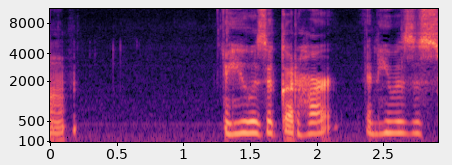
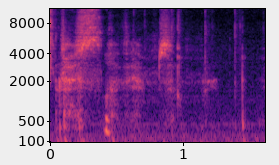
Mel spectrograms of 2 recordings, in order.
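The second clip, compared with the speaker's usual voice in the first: much softer, breathless whispered sob; crying whisper; 13 dB quieter than usual. Real, not acted. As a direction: whisper it as tears take over. Crying over Job's story.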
